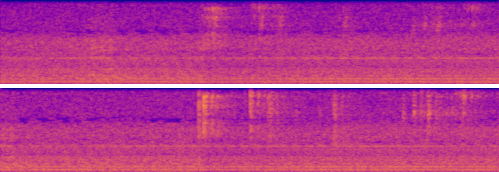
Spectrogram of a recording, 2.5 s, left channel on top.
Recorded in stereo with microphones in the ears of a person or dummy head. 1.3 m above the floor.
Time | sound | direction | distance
1.0 | keys jangling | 75° right (ahead or behind) | 2.5 m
